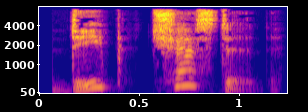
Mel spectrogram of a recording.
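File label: "deep-chested", British English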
